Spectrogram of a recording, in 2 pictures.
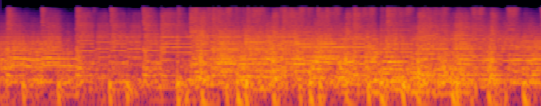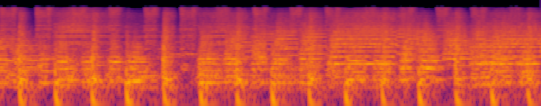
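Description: Brass band music: trombones and trumpets playing a tune over a regular beat.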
